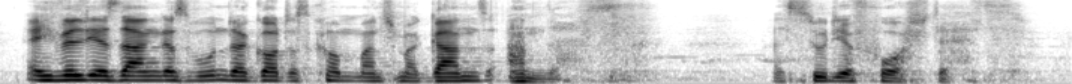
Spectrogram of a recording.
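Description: The delivery has an animated, energetic tone at a fairly slow pace. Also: man. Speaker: preacher. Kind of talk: sermon. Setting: church with live audience. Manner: animated, loud, energetic call-and-response; urgent, direct appeals to the audience.

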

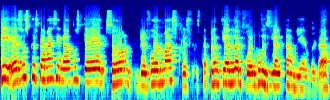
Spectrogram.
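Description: A fairly high-pitched woman's voice, dark and mellow in tone, with lively intonation, very even loudness, a fairly slow pace and hardly any pauses. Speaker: legislator and criminal lawyer. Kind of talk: interview. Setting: video call.

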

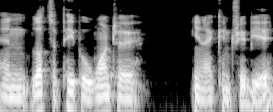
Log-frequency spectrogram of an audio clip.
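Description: With an Australian accent, a man speaks at a moderate pace in a very deep, low pitch with ordinary pitch variation, captured in a very clean recording with a silent background. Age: 50s. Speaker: wildlife photographer. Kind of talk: casual interview. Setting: studio. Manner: halting, many fillers.

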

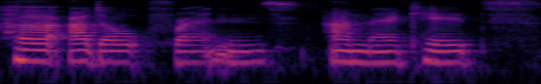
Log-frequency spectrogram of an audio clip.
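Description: A woman with an English accent speaks at a very slow pace. Her pitch is fairly low. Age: 40s. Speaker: guest, mother. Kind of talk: interview. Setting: video call. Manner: halting.

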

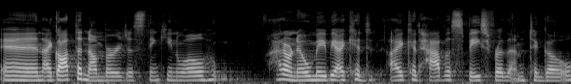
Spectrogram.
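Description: A woman's medium-pitched, monotone, flat delivery in an American accent at a moderate pace. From Sacramento, California (Oak Park). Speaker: arts center founder. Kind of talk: live panel Q&A. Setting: stage with audience.

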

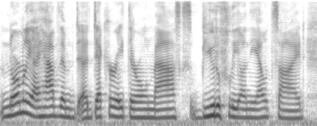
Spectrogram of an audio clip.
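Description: A woman speaks in a plain, everyday voice at a moderate pace, her pitch fairly low and her intonation fairly even. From Quebec, Canada. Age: 50s. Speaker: heavy equipment operator and motivational speaker. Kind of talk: interview, personal testimony.

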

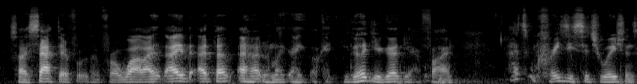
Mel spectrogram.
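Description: Speaking in a Brooklyn accent, a man with a medium pitch moves at a fairly quick pace. His intonation is fairly even, while his loudness swings widely. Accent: New York (Brooklyn). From New York City, Brooklyn. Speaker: volleyball referee and coach. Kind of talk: casual chat. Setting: video call.

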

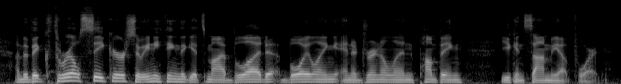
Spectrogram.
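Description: The speaker is a man with an American accent and an unremarkable speaking voice, medium in pitch with ordinary pitch variation, at a fairly quick pace. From South Carolina, Fort Lawn. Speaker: TV news anchor and producer. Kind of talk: casual chat.

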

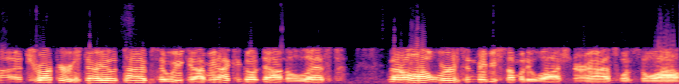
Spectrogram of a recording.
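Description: A man with a plain, everyday voice and a fairly high pitch speaks at a fairly quick pace with fairly even intonation and big swings in loudness. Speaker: military veteran. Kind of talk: casual chat. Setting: phone call.

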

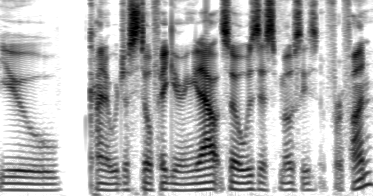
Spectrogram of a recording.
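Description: A man speaks with a Californian accent at a fairly quick pace. His pitch is fairly low, and the recording is very clean with a silent background. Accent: Californian American. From San Diego, US. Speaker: podcast host. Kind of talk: interview.

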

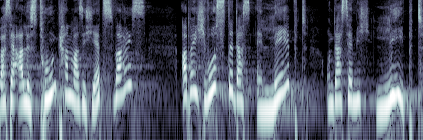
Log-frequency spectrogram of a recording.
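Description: Her voice is high in pitch, and this woman's pitch swings very widely. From Norway. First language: Norwegian (speaking German). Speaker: worship team member. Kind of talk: sermon. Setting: church.

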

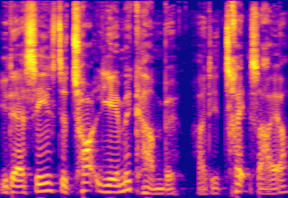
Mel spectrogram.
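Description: A man talks very slowly at a fairly low pitch, his pitch varying in an ordinary way. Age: 60s. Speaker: betting tipster co-host. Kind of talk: casual chat.

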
